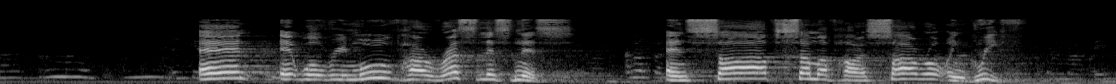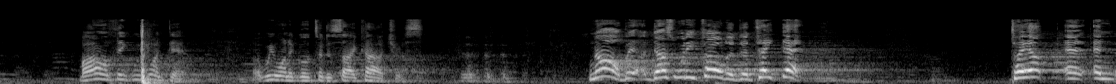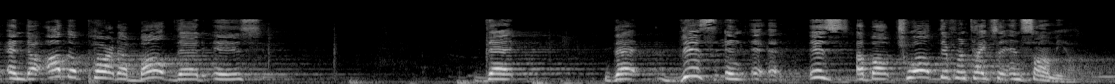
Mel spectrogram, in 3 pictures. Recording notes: Lecture given at Masjid Nur Allah, Queens, NY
